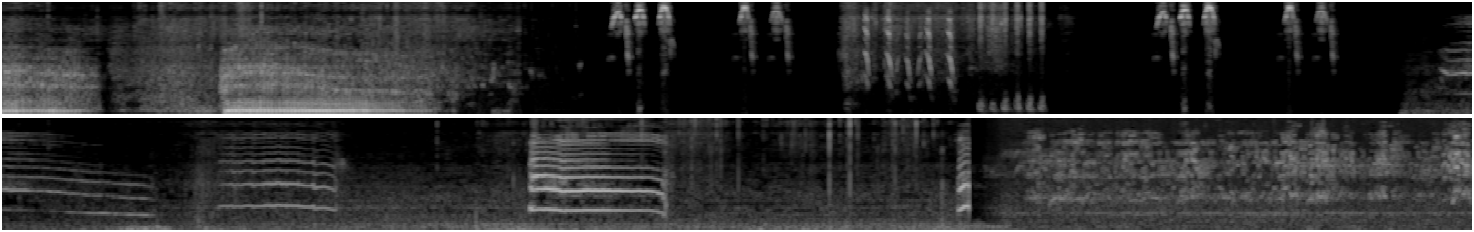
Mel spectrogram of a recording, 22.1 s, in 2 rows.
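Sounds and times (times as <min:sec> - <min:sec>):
kitten meowing: 0:15.0 - 0:16.1
rabbit crunching dry leaf: 0:15.6 - 0:18.2.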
